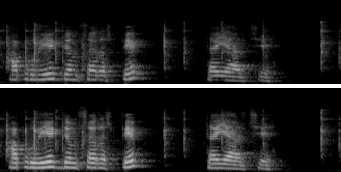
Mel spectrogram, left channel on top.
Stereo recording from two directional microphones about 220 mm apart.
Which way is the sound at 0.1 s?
50° right (ahead or behind).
